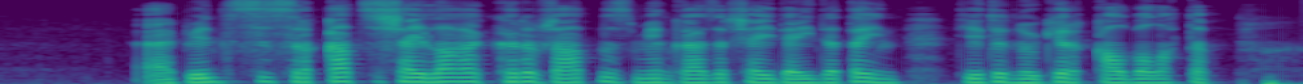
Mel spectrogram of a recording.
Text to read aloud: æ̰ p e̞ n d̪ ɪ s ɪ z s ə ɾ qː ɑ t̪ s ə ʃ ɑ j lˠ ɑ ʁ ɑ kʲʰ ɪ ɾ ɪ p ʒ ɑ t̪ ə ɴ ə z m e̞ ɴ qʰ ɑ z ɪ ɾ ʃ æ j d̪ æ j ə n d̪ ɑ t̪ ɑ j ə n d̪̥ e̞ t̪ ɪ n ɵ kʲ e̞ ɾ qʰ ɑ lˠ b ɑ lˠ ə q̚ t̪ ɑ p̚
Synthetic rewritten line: æ̰ p e̞ n d̪ ɪ s ɪ z s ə ɾ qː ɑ t̪ s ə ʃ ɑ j lˠ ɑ ʁ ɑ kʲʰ ɪ ɾ ɪ p ʒ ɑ t̪ ə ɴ ə z m e̞ ɴ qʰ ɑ z ɪ ɾ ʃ æ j d̪ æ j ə n d̪ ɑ t̪ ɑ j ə n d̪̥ e̞ d̪ ɪ n ɵ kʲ e̞ ɾ qʰ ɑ lˠ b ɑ lˠ ɑ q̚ t̪ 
